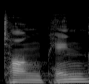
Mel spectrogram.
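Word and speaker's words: 躺平: There's this notion in China of, I think it's pronounced Tong Ping, lying flat, where due to pressures of Yeah, lying flat is pretty much like people giving up.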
